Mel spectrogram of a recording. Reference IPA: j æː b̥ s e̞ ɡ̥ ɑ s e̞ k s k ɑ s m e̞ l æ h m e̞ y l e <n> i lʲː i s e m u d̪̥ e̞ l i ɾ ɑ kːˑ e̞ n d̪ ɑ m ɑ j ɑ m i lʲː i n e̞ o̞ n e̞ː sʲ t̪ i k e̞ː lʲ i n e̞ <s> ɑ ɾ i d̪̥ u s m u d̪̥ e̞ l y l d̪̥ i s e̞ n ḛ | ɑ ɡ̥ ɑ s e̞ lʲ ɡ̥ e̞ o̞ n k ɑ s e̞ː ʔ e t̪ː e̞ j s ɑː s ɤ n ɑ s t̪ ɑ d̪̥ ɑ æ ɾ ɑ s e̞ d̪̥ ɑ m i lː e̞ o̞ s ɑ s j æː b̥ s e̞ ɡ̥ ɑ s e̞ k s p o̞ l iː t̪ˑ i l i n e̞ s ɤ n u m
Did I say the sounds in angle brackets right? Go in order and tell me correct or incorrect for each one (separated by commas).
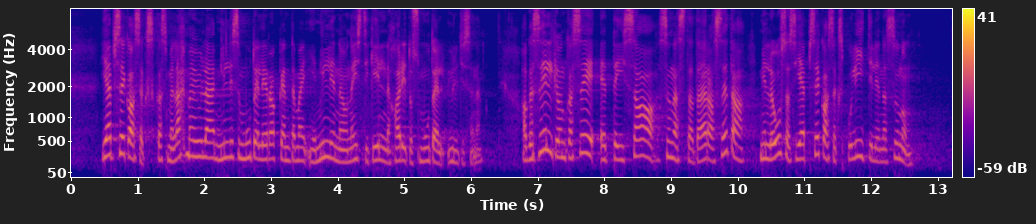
incorrect, incorrect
